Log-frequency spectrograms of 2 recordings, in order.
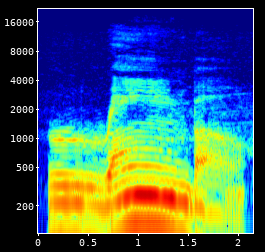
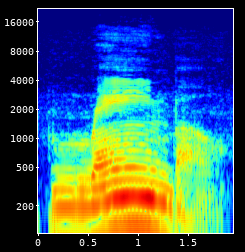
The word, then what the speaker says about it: rainbow: Sometimes A, I work together to make A. Because A says its name, because I is here as the silent letter helping A say its name. rainbow, rainbow, rainbow, rainbow.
